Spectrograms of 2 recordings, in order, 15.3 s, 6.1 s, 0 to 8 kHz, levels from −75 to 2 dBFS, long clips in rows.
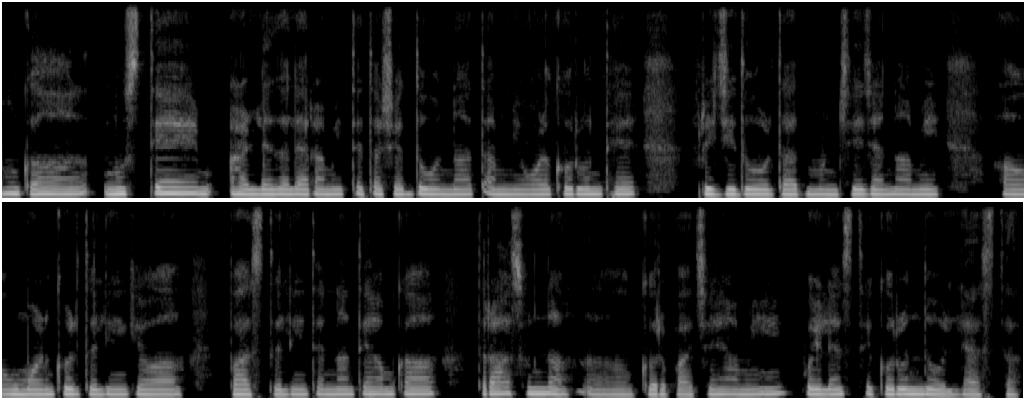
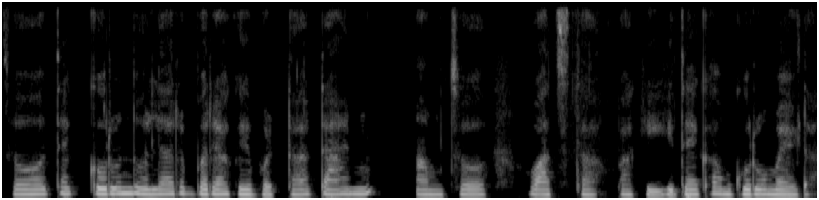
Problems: none marked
